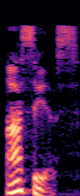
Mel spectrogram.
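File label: "osseous", British English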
